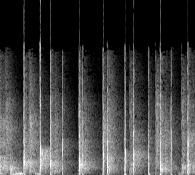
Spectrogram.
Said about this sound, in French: Ça mérite beaucoup d'applaudissements.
